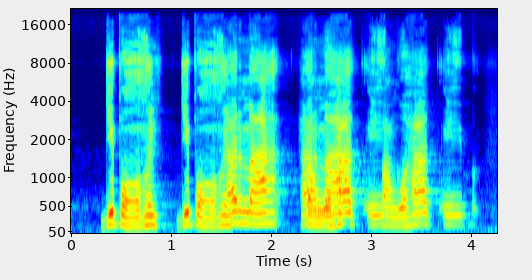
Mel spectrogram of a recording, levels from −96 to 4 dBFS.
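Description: Speech with a doubled audio track throughout. A second full-band copy trails by about 0.7 s, roughly 5 dB quieter, with no decay. Likely a second capture path.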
